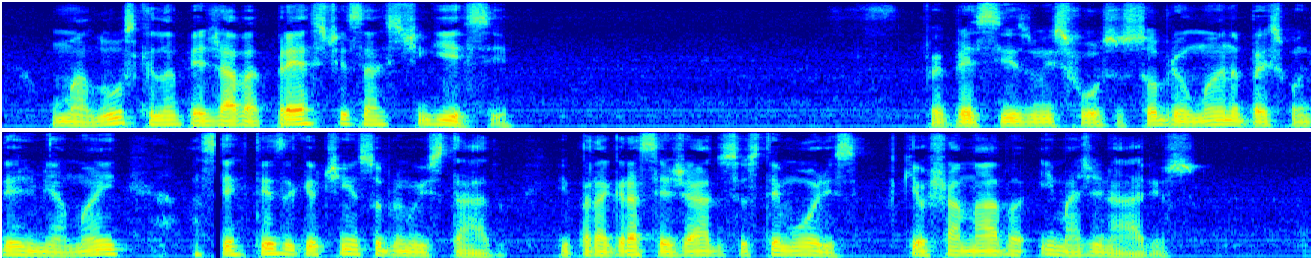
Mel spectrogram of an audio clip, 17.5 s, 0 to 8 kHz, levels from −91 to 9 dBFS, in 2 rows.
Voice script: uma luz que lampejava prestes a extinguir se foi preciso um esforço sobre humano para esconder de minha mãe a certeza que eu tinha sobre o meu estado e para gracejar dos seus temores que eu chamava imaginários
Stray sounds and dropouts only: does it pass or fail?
fail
